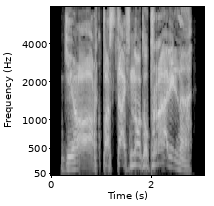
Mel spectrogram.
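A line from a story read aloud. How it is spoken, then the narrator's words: Distant growl. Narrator (Russian): прорычал издалека Фердинанд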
